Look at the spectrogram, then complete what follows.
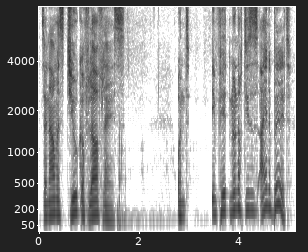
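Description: A man's voice: on the high side, lively intonation, a little slow, dark tone, no room sound. Man playing flustered, stammering curator. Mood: rambling. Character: fawning, rambling male museum curator. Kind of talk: improvised comedy radio play.

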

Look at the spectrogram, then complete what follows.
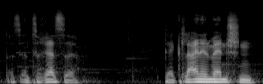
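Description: A man with a lowish, mellow voice plays a detective in an improvised radio play. He lays out the case in a calm, deliberate way. Faint music runs behind him. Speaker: improv actor playing the detective.

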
